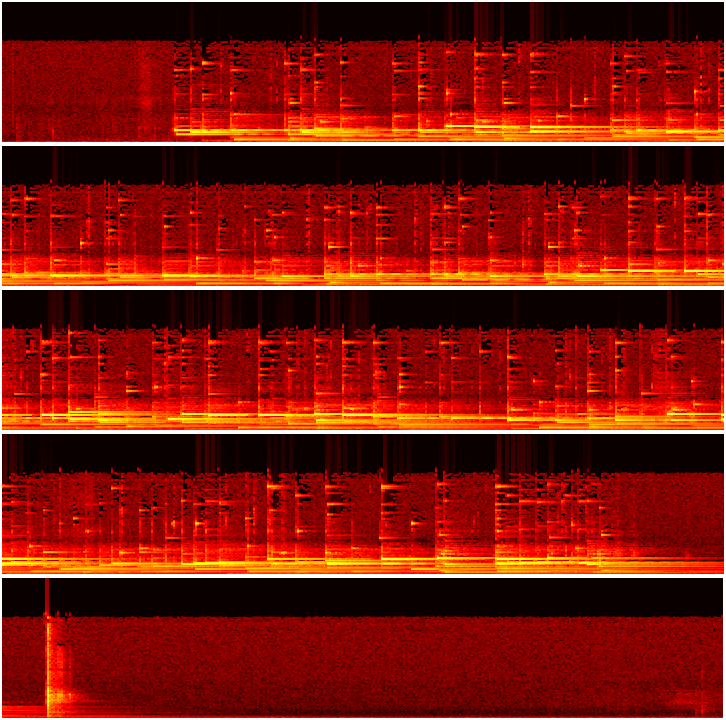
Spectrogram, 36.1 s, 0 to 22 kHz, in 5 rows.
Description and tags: About 100 year old music-box Symphonion playing the waltz "Wien bleibt Wien". Recording devices: Edirol R-09, OKM II stereo microphones.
